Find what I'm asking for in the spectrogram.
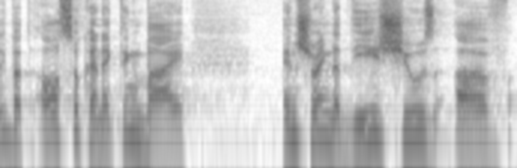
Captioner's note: none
